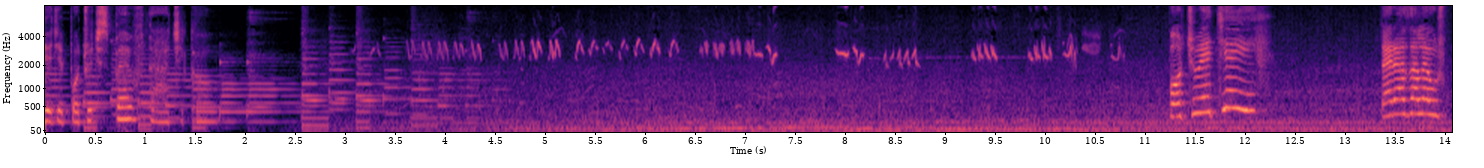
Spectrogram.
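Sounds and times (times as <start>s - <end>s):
songbird singing: 2.8s - 11.3s
low outdoor rumble: 3.2s - 14.0s.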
